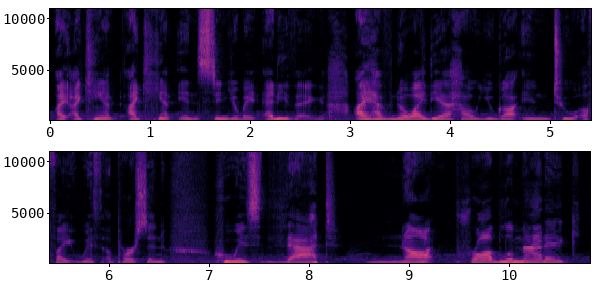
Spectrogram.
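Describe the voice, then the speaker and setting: A man's voice: mid-range voice, lively intonation, measured pace, soft background music. Hesitant, rambling young ex-boyfriend played by a man. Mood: puzzled, teasing. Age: young adult. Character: awkward, caring college-age ex-boyfriend, gentle and earnest. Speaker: audio roleplay performer. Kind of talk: improvised intimate boyfriend roleplay.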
